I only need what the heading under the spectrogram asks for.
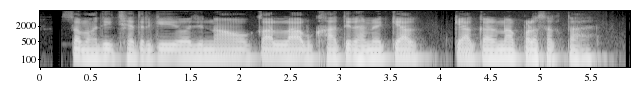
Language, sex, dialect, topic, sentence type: Magahi, male, Southern, banking, question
